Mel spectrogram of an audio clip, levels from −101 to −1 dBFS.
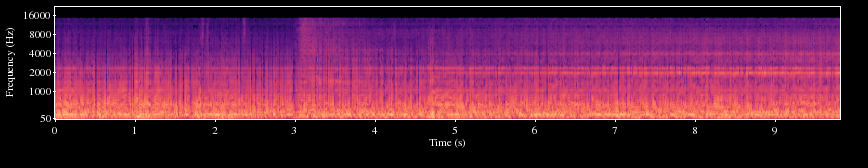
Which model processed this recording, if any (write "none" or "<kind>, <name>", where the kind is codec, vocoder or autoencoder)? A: vocoder, BigVGAN v2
